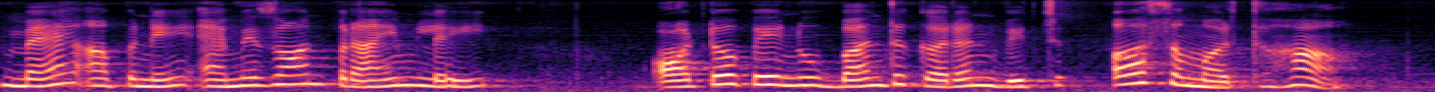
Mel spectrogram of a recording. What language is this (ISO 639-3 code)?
pan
